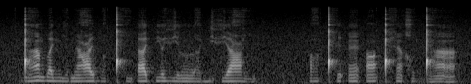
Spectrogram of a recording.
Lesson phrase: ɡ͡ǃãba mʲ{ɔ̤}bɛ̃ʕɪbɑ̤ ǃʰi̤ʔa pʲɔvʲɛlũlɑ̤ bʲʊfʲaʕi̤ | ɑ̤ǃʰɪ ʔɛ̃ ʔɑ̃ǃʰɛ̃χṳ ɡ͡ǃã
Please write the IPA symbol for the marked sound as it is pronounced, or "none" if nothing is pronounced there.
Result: ɑ̤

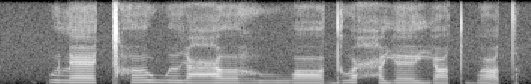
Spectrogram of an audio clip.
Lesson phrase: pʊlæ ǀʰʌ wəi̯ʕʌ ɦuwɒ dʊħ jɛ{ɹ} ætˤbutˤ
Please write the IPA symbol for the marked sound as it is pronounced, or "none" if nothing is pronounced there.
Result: j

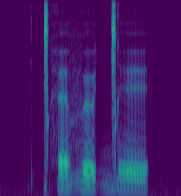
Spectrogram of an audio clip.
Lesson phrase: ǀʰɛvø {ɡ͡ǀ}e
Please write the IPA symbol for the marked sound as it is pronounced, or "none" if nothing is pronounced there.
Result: ɡ͡ǀ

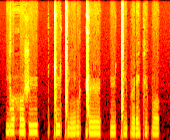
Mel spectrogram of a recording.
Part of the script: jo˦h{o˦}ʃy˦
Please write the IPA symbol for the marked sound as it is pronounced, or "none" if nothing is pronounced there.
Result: o˦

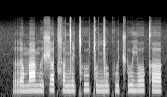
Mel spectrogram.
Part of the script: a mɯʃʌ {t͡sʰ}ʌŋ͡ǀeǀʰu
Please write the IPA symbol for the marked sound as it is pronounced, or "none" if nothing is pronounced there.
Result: t͡sʰ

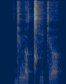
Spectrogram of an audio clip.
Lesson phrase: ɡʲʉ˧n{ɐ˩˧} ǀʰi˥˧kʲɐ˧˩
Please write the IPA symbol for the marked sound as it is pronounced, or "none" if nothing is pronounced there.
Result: ɐ˩˧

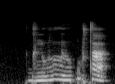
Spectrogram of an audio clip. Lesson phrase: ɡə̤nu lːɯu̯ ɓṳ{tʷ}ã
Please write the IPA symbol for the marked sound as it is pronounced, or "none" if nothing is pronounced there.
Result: t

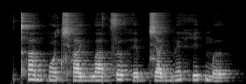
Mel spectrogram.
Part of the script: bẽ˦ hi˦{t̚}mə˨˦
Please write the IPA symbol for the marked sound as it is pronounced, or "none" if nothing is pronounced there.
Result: t̚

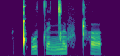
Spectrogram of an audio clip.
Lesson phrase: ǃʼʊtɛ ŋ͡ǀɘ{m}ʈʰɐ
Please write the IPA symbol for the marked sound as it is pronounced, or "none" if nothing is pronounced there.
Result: f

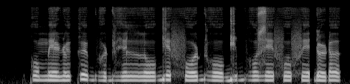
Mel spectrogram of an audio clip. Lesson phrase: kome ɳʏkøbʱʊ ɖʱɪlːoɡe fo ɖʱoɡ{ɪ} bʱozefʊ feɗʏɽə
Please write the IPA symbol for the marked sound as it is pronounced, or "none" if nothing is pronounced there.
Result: i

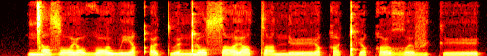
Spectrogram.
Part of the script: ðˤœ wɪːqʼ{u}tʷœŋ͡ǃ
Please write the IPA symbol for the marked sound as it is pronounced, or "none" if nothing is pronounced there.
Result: ø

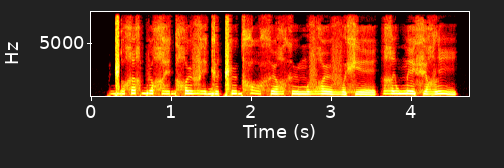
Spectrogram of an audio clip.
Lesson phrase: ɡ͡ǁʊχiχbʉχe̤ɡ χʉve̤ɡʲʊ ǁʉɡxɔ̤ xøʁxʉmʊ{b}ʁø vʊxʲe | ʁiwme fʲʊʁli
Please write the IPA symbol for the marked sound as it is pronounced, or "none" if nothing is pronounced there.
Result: v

